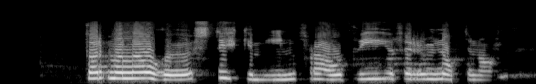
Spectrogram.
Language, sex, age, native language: Icelandic, male, 12, Icelandic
